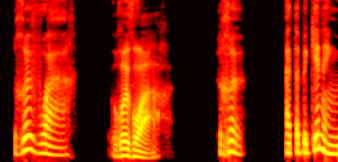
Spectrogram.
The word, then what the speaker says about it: revoir: And voir is easy because it rhymes with soir, like in bonsoir.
